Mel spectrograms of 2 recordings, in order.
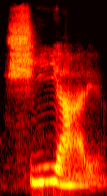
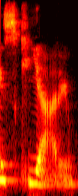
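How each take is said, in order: First: The word begins with a soft sh sound. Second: The word begins with a hard sk sound. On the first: The speaker calls it right. "So now we're working on she" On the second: The speaker calls it wrong. "So do not say schiare. that doesn't exist"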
